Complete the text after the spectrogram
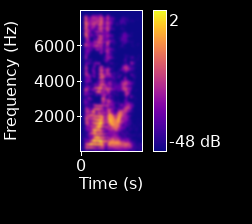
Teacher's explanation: the stress is on the first part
